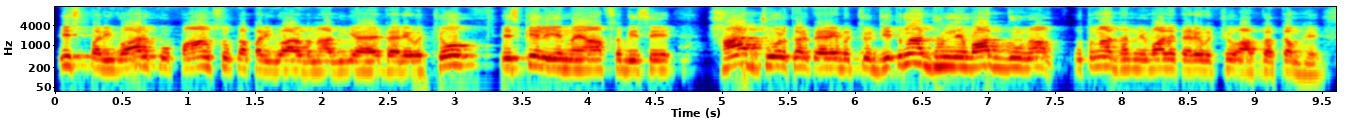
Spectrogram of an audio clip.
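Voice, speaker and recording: Speaking fairly quickly in a high, somewhat bright voice, a man leads an online class from an echoey room. The tutor is emphatic, says things more than once, and keeps calling the students "dear children".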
